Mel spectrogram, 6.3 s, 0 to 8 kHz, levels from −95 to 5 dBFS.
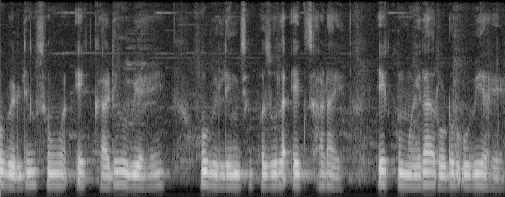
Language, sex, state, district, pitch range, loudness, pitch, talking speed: Marathi, male, Maharashtra, Solapur, 120-130 Hz, -22 LUFS, 125 Hz, 170 wpm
